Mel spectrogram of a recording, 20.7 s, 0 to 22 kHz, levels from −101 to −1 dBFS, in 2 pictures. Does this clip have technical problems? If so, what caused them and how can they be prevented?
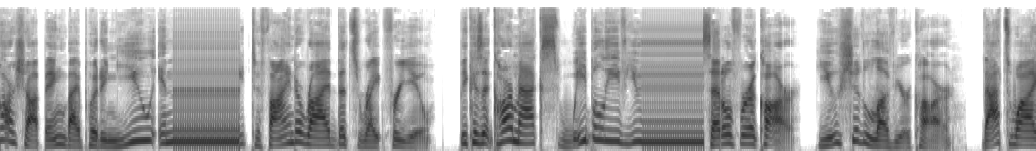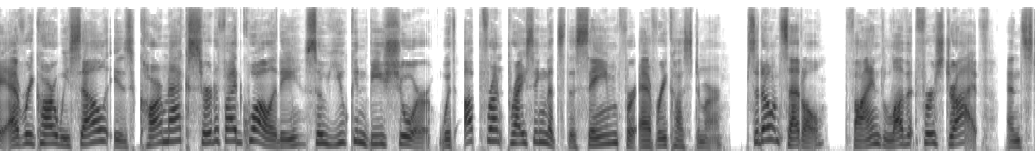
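Yes. Two system hang loops hit this speech: 1.74–2.39 s, after "by putting you in" and before "to find a ride", and 6.43–7.04 s, after "we believe you" and before "settle for". Each time the driver stalled and the hardware kept replaying one 23.22 ms chunk, 28 and then 26 times, so you get a buzz at about 43.1 Hz, which fits a 1024-sample buffer. Roughly 0.7 s of audio is lost each time. To prevent it, run capture on a high-priority thread with a stable driver.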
